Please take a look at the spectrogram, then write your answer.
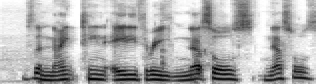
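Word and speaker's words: Nestlé: Nestles is how you say it.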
